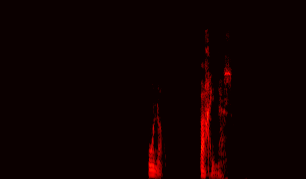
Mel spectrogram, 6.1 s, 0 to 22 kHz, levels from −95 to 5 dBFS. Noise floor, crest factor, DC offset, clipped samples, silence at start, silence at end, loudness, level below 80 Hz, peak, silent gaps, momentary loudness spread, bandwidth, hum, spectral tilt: under -90 dBFS; 30 dB; under 0.1%; under 0.1%; 2.95 s; 1.5 s; -57 LUFS; -88 dBFS; -36 dBFS; none; 12 LU; 10.5 kHz; none; -4 dB/octave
